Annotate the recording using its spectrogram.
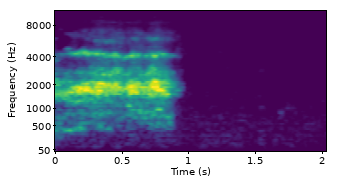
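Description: A man's high, breathy squeal of laughter, about a second long, then it stops.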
